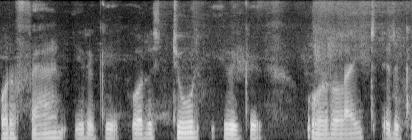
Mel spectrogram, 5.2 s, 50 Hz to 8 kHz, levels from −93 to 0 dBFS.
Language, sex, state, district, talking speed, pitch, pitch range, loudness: Tamil, male, Tamil Nadu, Kanyakumari, 105 wpm, 95 Hz, 95-100 Hz, -18 LUFS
